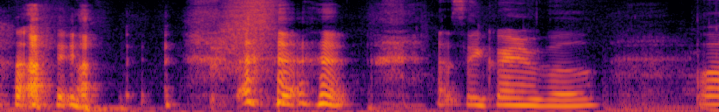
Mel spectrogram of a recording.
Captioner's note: both laughing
